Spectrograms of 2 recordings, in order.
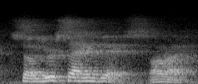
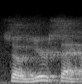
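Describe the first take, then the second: First: Slow, soft and settled; calm paraphrase. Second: Said in the usual way. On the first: Shown as a demonstration. Counselor paraphrasing a quarrelling spouse, calm and slow. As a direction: mirror it back gently and unhurried. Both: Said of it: "If you can talk in a calm, slow tone".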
